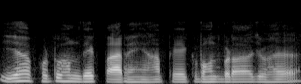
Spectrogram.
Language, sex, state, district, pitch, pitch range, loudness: Hindi, male, Chhattisgarh, Rajnandgaon, 125 Hz, 120-140 Hz, -20 LUFS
